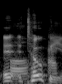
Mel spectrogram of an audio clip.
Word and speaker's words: topi: Topi. Okay. Toe or no? More like toe than P at the end. So topi is correct.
